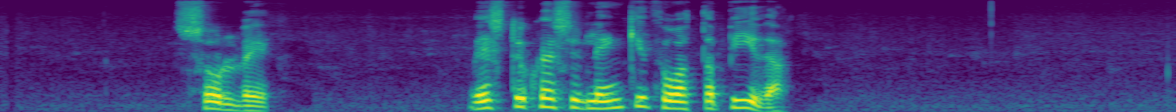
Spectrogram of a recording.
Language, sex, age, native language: Icelandic, female, 40-49, Icelandic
